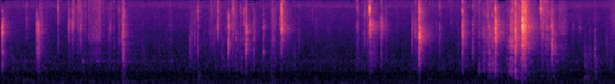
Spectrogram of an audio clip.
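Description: Plastic lid film being peeled off a plastic tub of block mozzarella, with crinkling and crackling of the packaging in short irregular bursts, loudest about five seconds in.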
